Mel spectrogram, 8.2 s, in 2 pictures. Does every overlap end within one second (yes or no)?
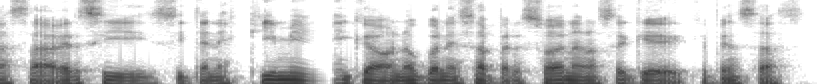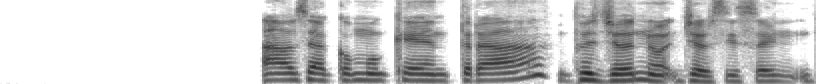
yes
